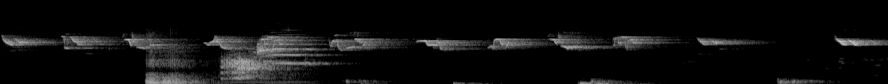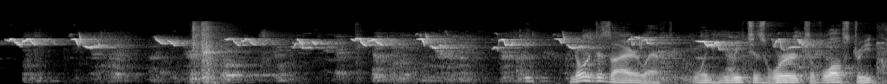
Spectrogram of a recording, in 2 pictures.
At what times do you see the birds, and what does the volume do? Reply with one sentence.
You can hear the birds from 0.0 to 17.7 s, getting louder.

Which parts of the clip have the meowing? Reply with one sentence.
You can hear the meowing from 1.4 to 3.1 s and from 10.8 to 12.5 s.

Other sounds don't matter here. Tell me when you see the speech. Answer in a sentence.
You can hear the speech from 14.1 to 17.6 s.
